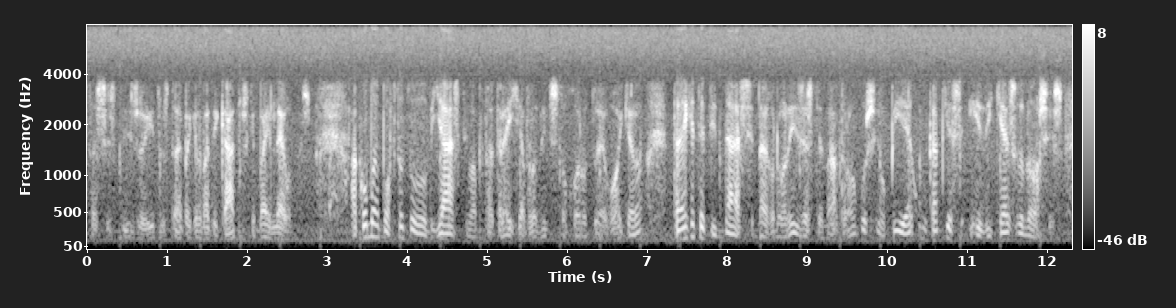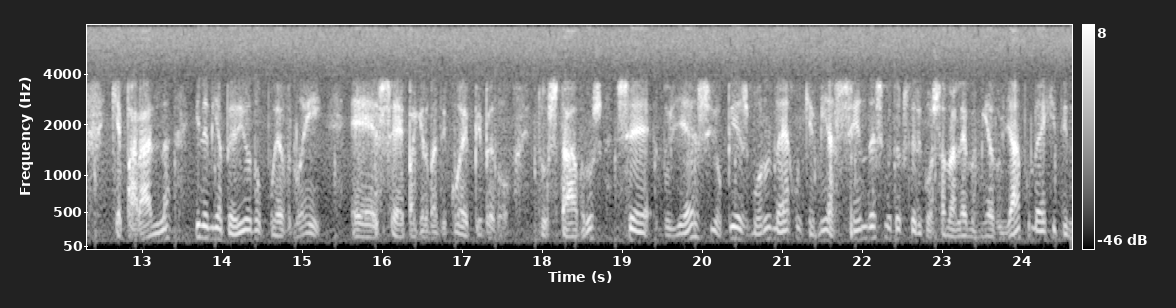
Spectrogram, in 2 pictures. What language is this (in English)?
Greek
